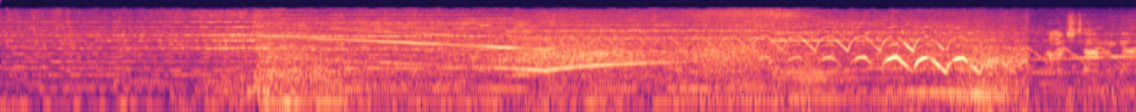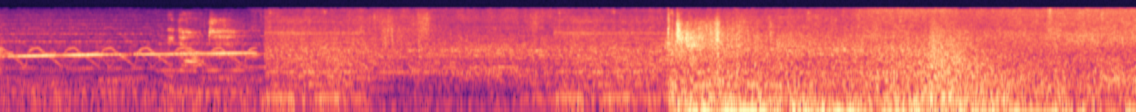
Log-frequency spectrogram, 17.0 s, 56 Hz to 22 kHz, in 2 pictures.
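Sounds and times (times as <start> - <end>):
siren wailing: 1.9 - 11.4
siren yelping: 2.2 - 10.6.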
